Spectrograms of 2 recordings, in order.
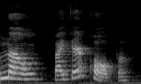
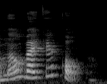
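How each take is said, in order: First: It has a pause after não. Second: It is said without a pause after não.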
